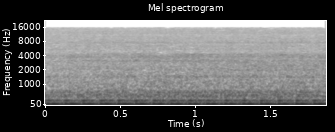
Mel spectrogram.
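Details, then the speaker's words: Jeep CJ5 with Holley EFI, engine warm at 193°F before break-in: steady even low rumble, regular beat, no knocks or ticks; fan one on, fan two not yet, timing and voltage good, oil pressure about 45 psi. "fan two hasn't kicked on yet but the timing looks good voltage is good temperature is good"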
